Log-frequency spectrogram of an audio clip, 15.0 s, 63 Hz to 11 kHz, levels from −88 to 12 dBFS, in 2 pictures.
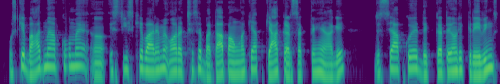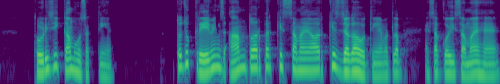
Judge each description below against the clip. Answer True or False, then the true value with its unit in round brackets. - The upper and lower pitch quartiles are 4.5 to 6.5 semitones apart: True (4.9 semitones)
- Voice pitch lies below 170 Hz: True (140 Hz)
